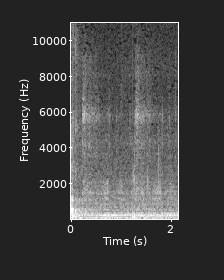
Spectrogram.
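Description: A single sharp slap of a hand striking an inflated balloon at the very start, followed by faint scuffing footsteps on a wooden gym floor over a steady low hum.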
